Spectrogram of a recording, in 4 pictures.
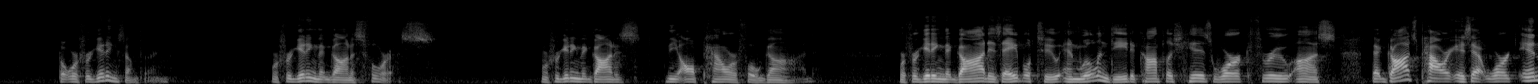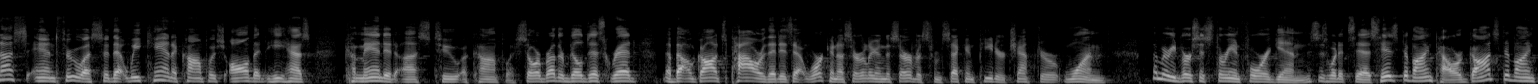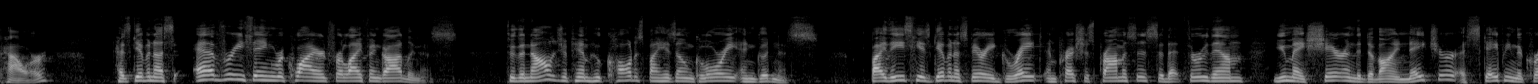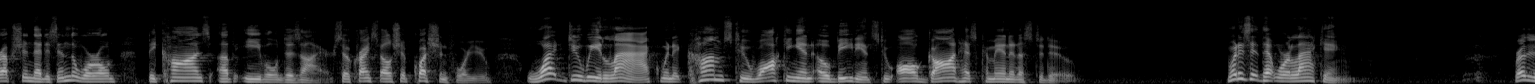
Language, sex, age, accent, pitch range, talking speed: English, male, 40-59, American, 125-160 Hz, 185 wpm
